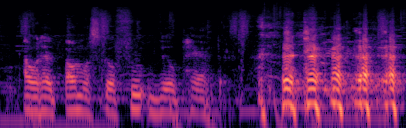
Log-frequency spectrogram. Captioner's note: Bryan and Michael laughing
